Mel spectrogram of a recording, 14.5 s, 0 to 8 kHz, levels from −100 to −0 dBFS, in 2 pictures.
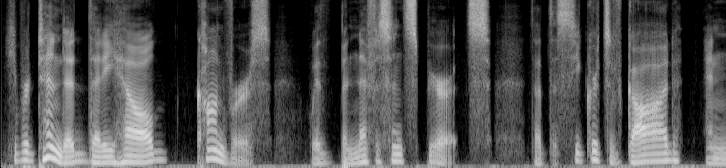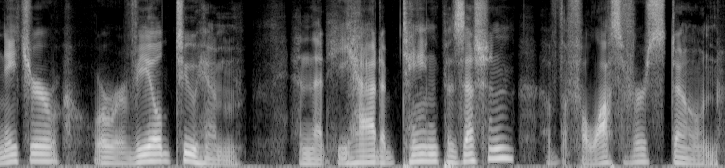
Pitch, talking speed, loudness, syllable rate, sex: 110 Hz, 125 wpm, -22 LUFS, 4.4 syllables/s, male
